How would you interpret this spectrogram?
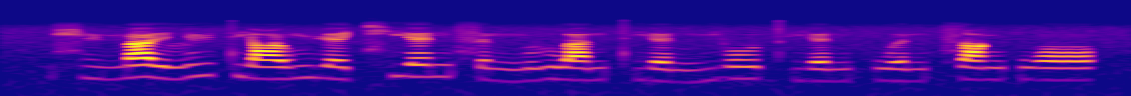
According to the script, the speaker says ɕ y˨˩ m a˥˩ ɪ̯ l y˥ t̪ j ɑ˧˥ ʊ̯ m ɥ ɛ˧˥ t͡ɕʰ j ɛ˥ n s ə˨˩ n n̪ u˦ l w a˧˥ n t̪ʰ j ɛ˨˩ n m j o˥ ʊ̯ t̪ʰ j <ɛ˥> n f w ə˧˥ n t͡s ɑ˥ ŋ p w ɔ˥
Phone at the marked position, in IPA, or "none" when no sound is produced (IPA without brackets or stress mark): ɛ˧˥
